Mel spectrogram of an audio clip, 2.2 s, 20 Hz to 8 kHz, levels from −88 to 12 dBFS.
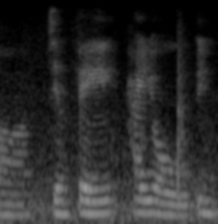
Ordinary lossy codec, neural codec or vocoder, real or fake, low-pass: none; none; real; 7.2 kHz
